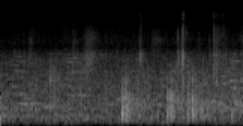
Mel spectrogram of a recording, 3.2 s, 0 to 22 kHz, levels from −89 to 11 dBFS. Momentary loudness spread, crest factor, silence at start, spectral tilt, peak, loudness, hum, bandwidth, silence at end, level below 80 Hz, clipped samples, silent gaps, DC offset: 8 LU; 24 dB; 0 s; -4.5 dB/octave; -20 dBFS; -44 LUFS; none; 15.5 kHz; 0 s; -82 dBFS; under 0.1%; none; under 0.1%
